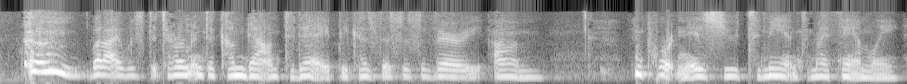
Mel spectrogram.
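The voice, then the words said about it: Voice sounds bad, strained. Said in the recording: “My voice is awful.”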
